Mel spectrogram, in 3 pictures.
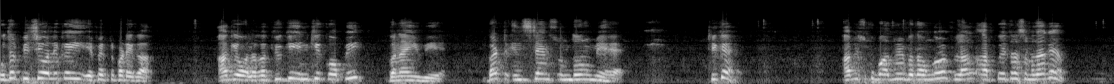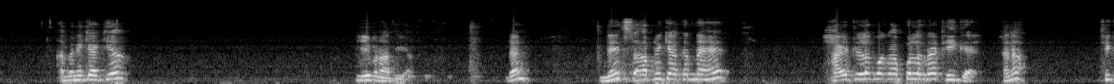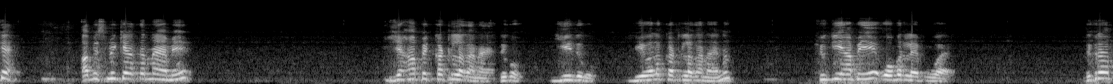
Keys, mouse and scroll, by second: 1.3 click, 10.4 Delete, 13.7 Delete.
